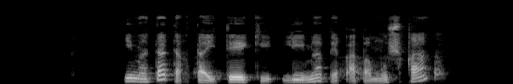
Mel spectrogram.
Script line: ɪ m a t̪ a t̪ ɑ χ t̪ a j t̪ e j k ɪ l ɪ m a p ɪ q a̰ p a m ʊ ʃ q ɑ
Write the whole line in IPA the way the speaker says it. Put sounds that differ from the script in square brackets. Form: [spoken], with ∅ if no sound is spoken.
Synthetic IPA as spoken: ɪ m a t̪ a t̪ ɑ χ t̪ a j t̪ e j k ɪ l ɪ m a p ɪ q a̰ p a m ʊ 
